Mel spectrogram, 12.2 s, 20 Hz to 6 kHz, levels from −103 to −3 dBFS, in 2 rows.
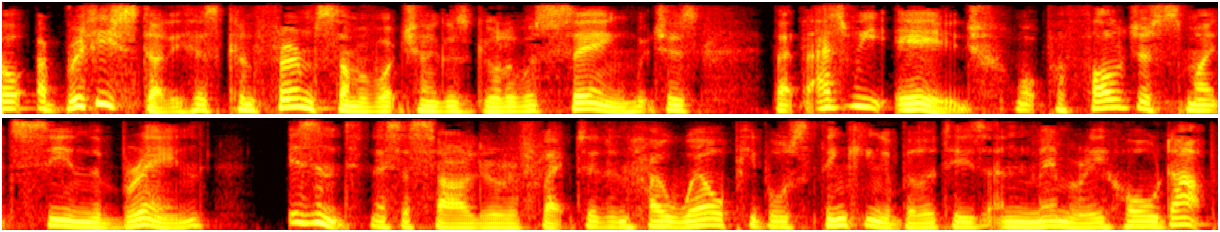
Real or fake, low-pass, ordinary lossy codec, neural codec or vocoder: real; 5.4 kHz; MP3, 32 kbps; none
